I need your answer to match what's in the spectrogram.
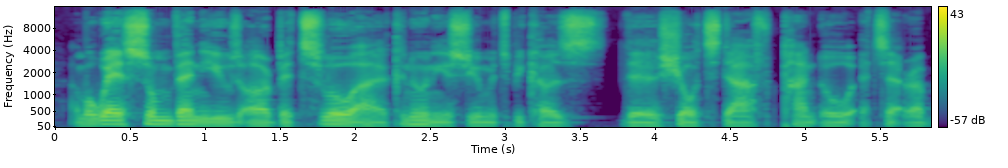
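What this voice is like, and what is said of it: Congested voice from a cold. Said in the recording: “If I sound different, it's because I'm very ill. I've got a bit of a cold ... if I sound different because I'm ill, I've just got like a bit of a cold”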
